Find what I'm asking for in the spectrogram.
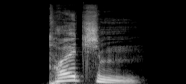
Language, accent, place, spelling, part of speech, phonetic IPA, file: German, Germany, Berlin, teutschem, adjective, [tɔɪ̯t͡ʃm̩], De-teutschem.ogg
- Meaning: strong dative masculine/neuter singular of teutsch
